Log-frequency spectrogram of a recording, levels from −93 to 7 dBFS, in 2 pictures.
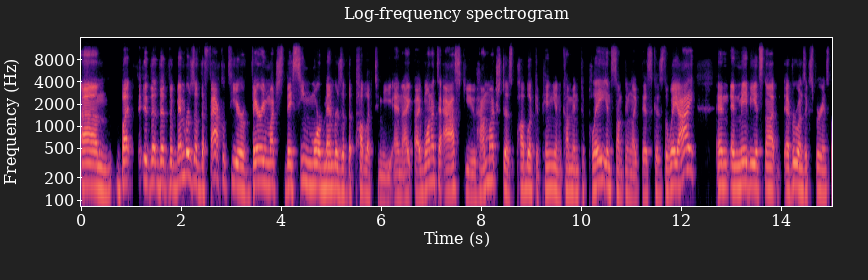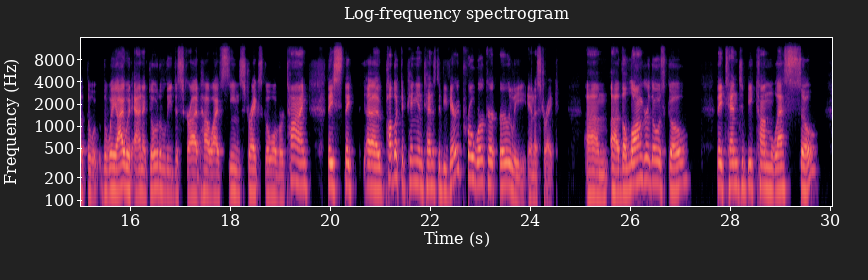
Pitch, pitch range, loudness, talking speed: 150 Hz, 130-160 Hz, -25 LUFS, 185 wpm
